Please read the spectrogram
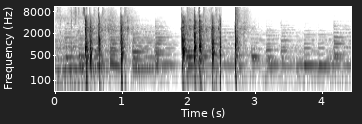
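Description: Handgun shots from a firing line of several shooters, in two quick strings: one about half a second in, another around two seconds in. A music bed plays under them.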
